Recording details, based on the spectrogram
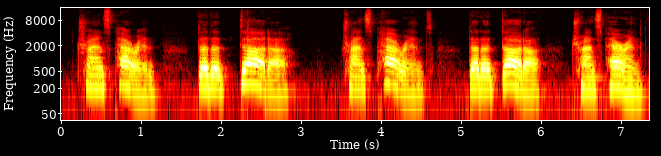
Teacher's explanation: The stress is on the transparent on the second syllable.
